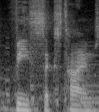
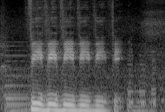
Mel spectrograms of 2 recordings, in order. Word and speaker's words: VVVVVV: titled vvvvvv if you didn't know it's actually pronounced V6 times it is not vvvvvvvvv uh it was created by Terry Kavanaugh who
